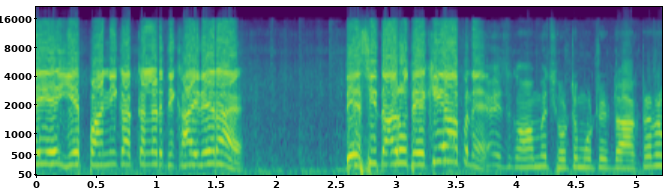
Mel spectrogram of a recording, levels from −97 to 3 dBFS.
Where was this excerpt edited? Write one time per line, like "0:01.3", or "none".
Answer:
0:03.9

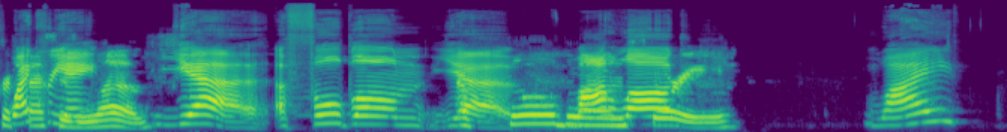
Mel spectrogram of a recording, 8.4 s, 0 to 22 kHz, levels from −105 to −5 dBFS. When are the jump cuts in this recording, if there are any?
none

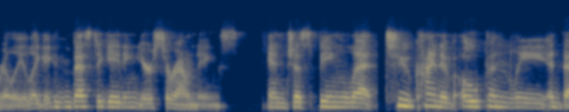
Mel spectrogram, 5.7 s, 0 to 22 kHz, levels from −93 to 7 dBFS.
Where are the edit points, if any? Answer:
0:02.6
0:03.8

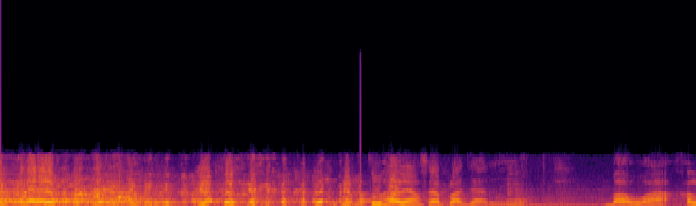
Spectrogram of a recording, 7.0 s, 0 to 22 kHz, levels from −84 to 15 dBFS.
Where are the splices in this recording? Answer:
0:03.6

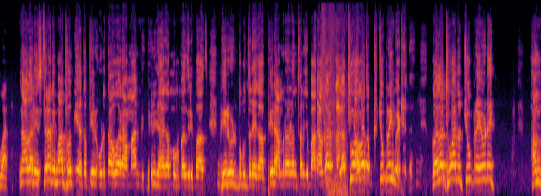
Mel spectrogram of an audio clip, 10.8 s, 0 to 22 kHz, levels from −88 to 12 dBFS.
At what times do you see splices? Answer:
0:06.4

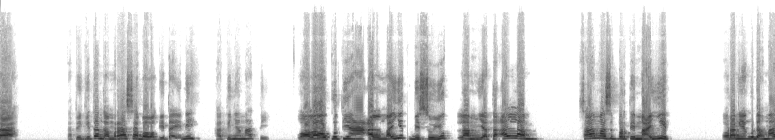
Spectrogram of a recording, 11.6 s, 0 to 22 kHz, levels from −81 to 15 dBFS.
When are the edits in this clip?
0:04.3

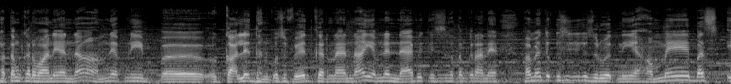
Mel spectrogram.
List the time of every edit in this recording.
none

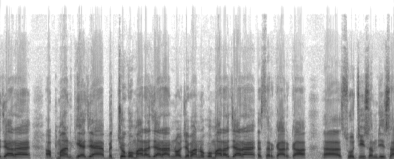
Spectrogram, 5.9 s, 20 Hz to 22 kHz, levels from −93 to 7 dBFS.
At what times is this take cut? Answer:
0:03.9

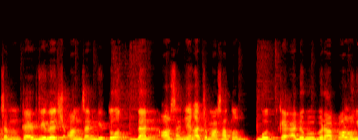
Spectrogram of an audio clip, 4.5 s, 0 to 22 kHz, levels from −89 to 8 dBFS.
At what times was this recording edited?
none

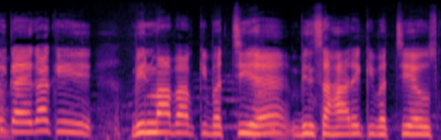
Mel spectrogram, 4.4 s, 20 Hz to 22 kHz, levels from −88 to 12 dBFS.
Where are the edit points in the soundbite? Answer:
none

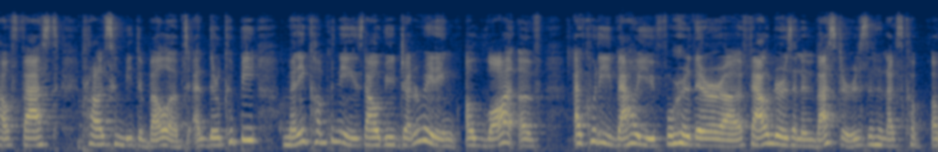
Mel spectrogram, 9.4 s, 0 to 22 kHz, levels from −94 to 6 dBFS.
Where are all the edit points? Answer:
0:03.6

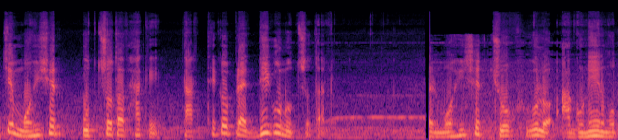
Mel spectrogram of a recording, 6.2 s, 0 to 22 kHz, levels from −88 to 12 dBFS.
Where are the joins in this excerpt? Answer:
0:04.3

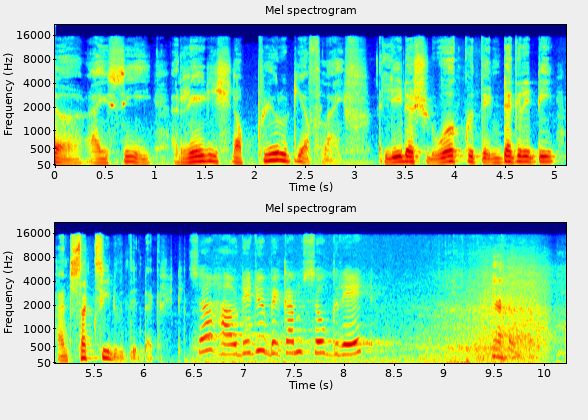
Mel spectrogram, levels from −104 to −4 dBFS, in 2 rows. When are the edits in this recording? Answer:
0:03.1
0:06.5

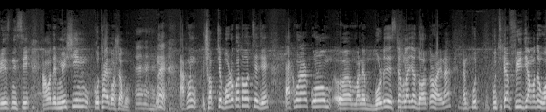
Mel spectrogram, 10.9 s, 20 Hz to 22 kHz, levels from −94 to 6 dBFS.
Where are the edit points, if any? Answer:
none

